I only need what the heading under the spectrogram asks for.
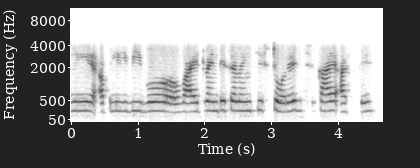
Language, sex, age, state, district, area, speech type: Marathi, female, 18-30, Maharashtra, Thane, urban, conversation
